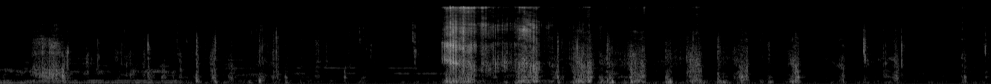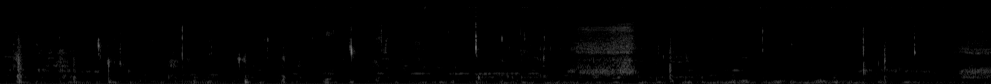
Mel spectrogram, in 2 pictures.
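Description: Close-miked chewing of spicy instant noodles: a loud crunchy bite about four and a half seconds in, the loudest moment, followed by a long run of short wet chewing clicks.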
